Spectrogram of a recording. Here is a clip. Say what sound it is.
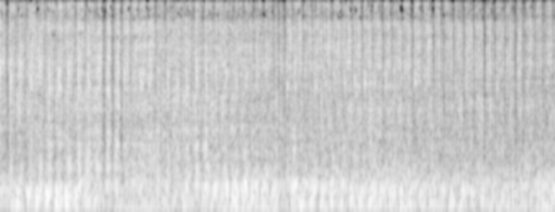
Sound effects > Objects / House appliances
TOYMech-Samsung Galaxy Smartphone, MCU Wind Up Toy Clacking Nicholas Judy TDC
A wind-up toy clacking.
clack, Phone-recording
